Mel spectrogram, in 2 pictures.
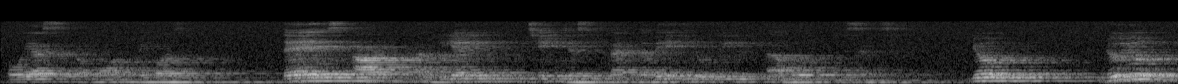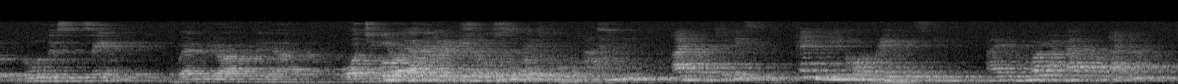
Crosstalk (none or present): present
